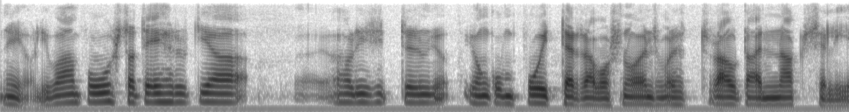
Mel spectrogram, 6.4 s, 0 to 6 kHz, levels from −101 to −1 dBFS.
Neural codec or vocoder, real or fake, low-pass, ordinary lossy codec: none; real; 5.4 kHz; none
